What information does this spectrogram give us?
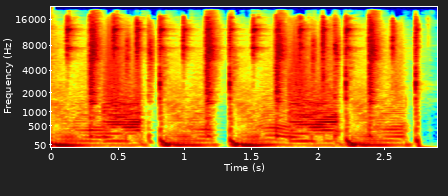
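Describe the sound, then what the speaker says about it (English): A heavy, growling neurofunk synth bass made in Phase Plant from sine and triangle waves pulses in rhythmic bursts over punchy drums, loud and continuous with brief gaps between phrases. "here is the phase plant bass that we're going to be covering today."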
